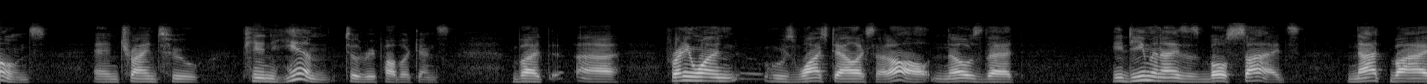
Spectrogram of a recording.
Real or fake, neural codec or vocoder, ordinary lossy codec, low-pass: real; none; MP3, 48 kbps; 7.2 kHz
